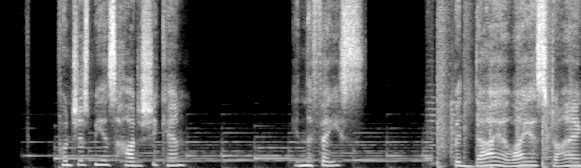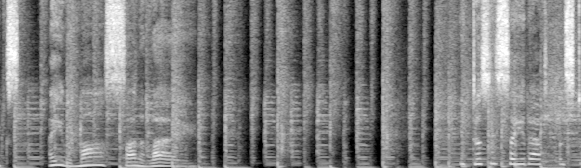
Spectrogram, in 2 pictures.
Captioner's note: american Accent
